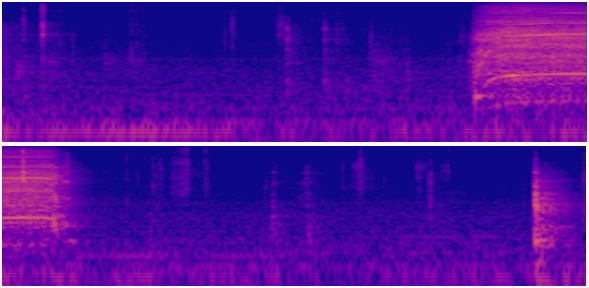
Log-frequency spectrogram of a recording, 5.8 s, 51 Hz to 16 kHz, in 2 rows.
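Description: Cordless drill/driver backing out a small 4 mm screw: one run of about a second, about two seconds in, the motor spinning up quickly to a steady whine. Small clicks of the bit and screw come before and after it.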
